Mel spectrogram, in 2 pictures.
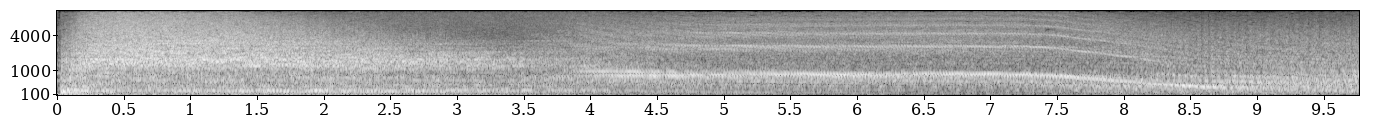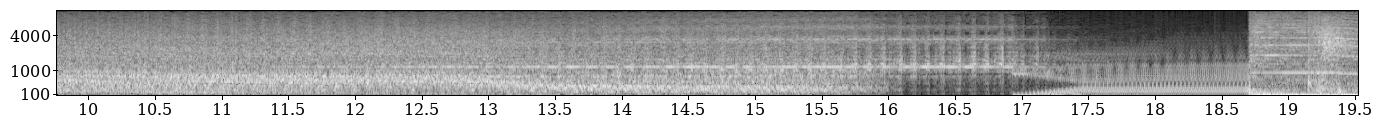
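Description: Electronic film score or sound design. A loud burst of noise opens it and fades over a few seconds. A held tone then slides down in pitch under a dense whirring drone, which drops out briefly near the end.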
